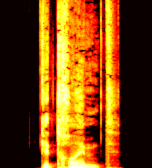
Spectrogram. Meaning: past participle of träumen
- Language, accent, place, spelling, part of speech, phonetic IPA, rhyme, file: German, Germany, Berlin, geträumt, verb, [ɡəˈtʁɔɪ̯mt], -ɔɪ̯mt, De-geträumt.ogg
